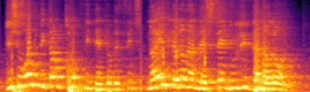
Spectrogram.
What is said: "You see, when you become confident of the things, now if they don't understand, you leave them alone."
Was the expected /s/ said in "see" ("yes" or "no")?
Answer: no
